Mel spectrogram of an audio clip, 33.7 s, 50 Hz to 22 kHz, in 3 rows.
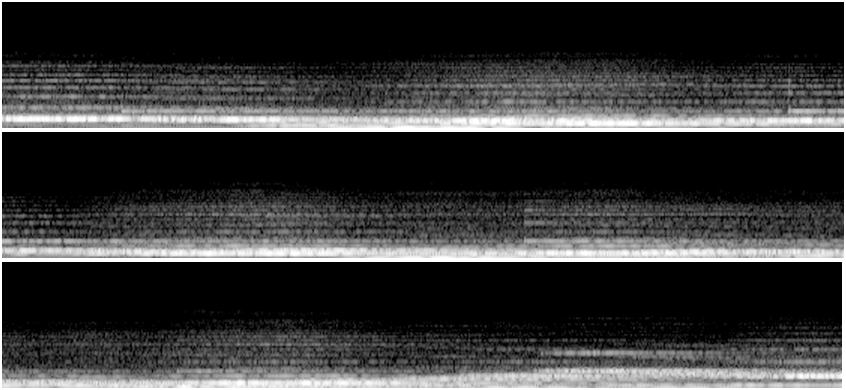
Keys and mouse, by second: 2.8 Tab, 3.5 h, 3.9 h, 4.5 KP_7, 4.8 alt+z, 6.6 Tab, 8.9 shift+click, 10.2 s, 10.4 x, 12.4-14.0 drag, 14.0 ctrl+r, 14.8 shift+r, 15.2 Escape, 15.2 Escape, 15.9 shift+r, 17.1 click, 18.5 s, 18.7 y, 19.4 Tab, 19.4 click, 19.9 alt+z, 20.8 alt+z, 20.9 alt+z, 21.9-23.0 middle drag, 23.0 alt+h, 23.6-25.4 shift+middle drag, 30.2 click, 30.3 shift+i, 30.4 n, 30.4 e, 30.5 r, 30.7 Return, 31.6-33.0 drag, 33.0 shift+o, 33.1 u, 33.2 t, 33.3 e.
